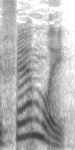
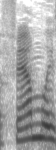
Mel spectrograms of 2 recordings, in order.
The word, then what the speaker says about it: family: 注意 family 读快了之后，中间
